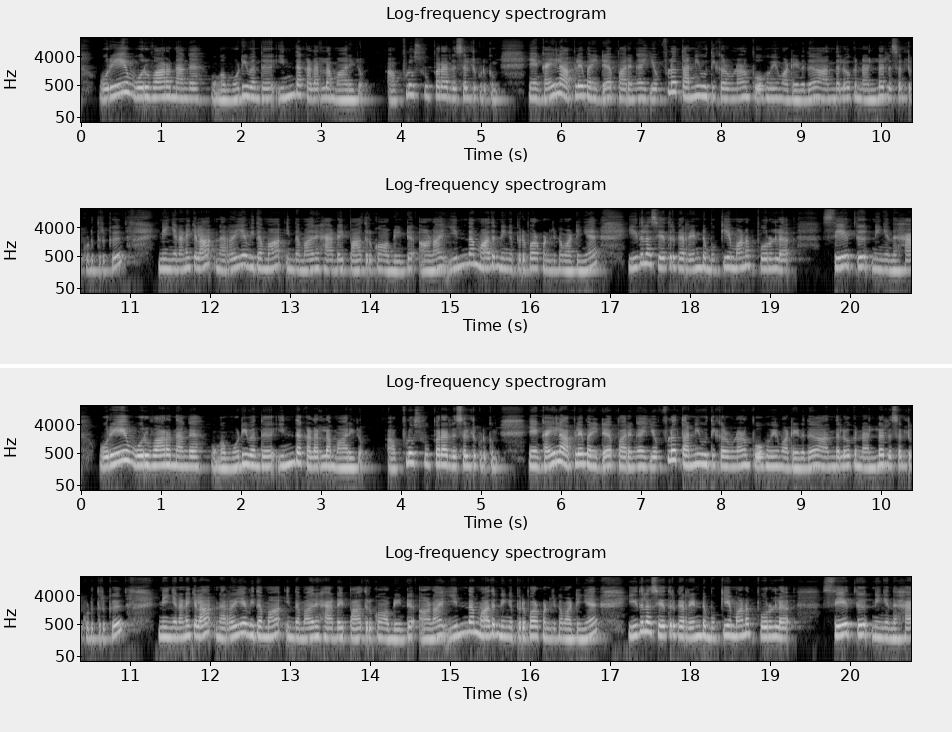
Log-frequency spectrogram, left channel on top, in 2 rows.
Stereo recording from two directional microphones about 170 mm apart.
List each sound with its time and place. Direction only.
0.3 s speech: 20° right (ahead or behind)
